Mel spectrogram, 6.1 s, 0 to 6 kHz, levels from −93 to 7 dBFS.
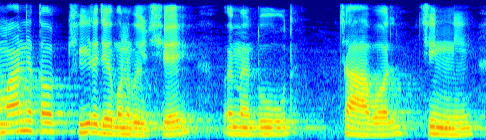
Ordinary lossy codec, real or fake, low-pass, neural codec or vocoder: none; real; 5.4 kHz; none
